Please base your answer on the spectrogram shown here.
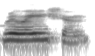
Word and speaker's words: relation: তো এটার উচ্চারণটা হবে রিলেশন, just like the way Sunny shed. Okay, রিলেশন, রিলেশন হবে না, রিলেশন হবে না, রিলেশন। এ, টি, আই, ও, এন, এই অংশটাকে একটু জোর দিতে হবে আমাদের।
